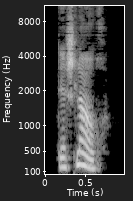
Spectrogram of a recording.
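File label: hose, German voices words; gcompris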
